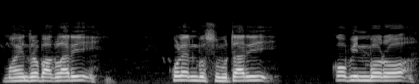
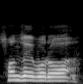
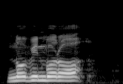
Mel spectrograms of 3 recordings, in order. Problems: low volume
